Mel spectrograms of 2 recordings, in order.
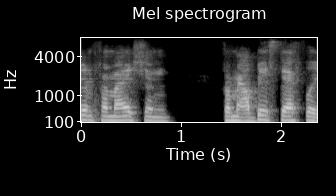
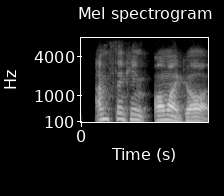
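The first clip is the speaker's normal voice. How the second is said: normal talking voice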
